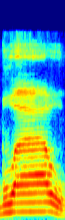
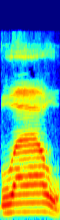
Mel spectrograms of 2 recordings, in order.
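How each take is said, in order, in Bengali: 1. এটি ঠোঁটের b-এর মতো শব্দ দিয়ে শুরু হয়। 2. এটি ঠোঁটের b-এর মতো শব্দ দিয়ে শুরু হয়।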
